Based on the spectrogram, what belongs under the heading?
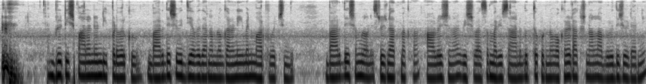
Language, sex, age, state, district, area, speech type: Telugu, female, 18-30, Andhra Pradesh, N T Rama Rao, rural, spontaneous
